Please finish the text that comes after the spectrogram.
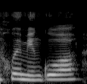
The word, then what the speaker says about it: Huiming Guo: Yeah, You can sorry tell, for was I even close pronouncing your name? uh yeah, it's close. My name is Huimin Guo.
